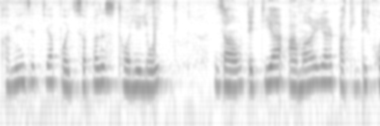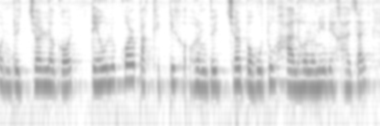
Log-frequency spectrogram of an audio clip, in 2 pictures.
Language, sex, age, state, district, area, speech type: Assamese, female, 18-30, Assam, Sivasagar, rural, spontaneous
